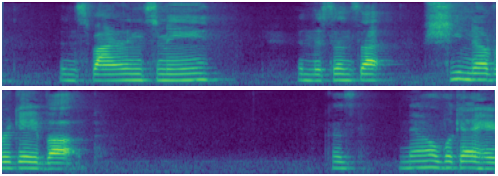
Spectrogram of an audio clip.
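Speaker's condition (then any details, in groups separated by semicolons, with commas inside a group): Cerebral palsy; wheelchair user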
